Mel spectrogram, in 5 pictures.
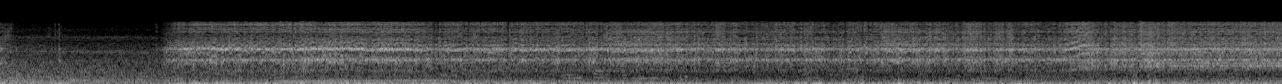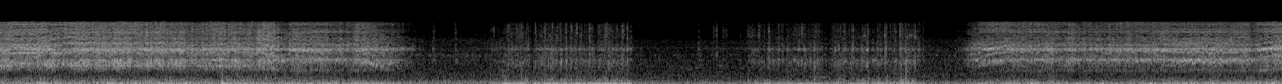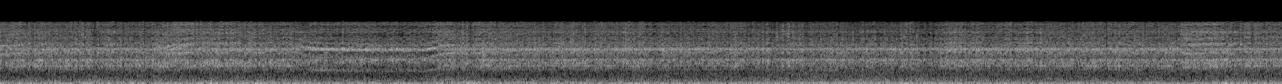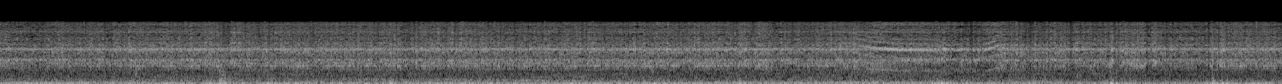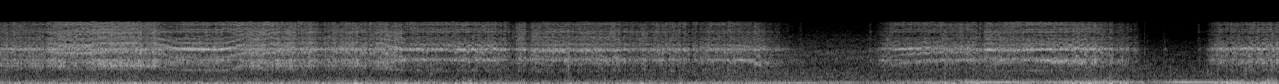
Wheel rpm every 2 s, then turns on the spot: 30, 150, 160, 160, 160, 190, 230, 220, 60, 20, 20, 100, 170, 220, 200, 220, 230, 230, 230, 230, 240, 230, 230, 220, 210, 230, 210, 210, 160, 100, 120, 80.
0-2 18-22 62-64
